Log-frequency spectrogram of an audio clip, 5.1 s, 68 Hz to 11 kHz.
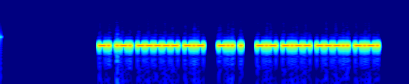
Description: Morse code, heard as a keyed tone, about 41 wpm, 700 Hz. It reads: NR0K DE KY8C
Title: USA Callsign DE Callsign - 4 Characters - 45wpm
